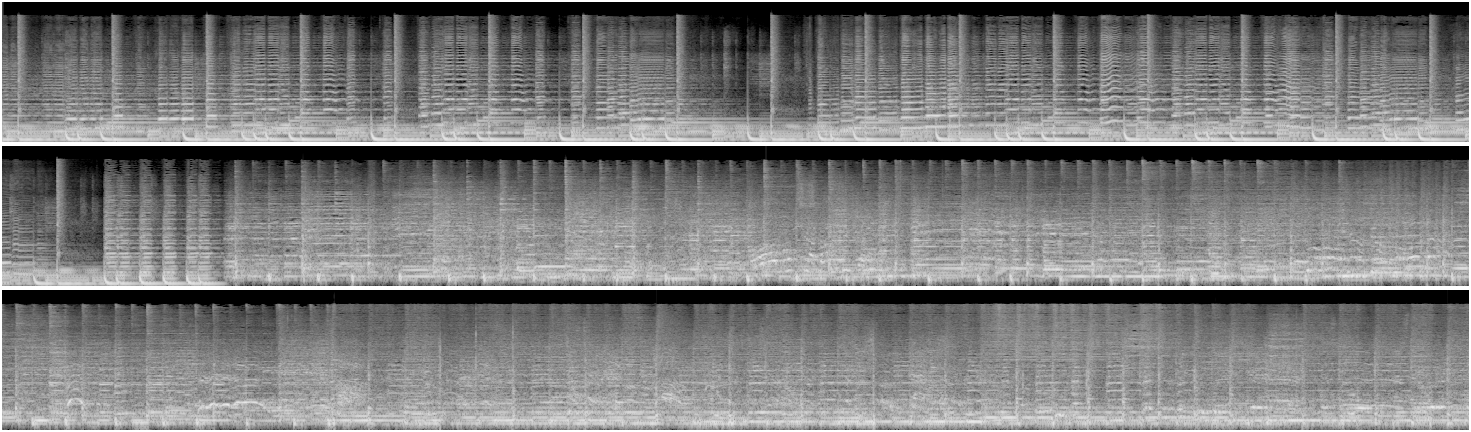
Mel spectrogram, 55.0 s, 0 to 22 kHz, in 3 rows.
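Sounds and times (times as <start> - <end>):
bass: 0.0 - 55.0
drum kit: 0.0 - 55.0
electric guitar: 0.0 - 55.0
horns: 0.0 - 55.0
person singing: 25.0 - 38.1, 38.8 - 55.0.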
